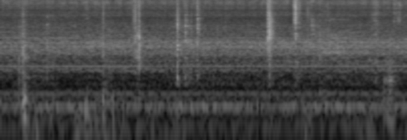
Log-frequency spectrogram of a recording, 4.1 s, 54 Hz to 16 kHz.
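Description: Hollow 3D-printed plastic parts being handled and set down: a sharp knock about a quarter second in, then a few lighter clicks, over a steady low hum.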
